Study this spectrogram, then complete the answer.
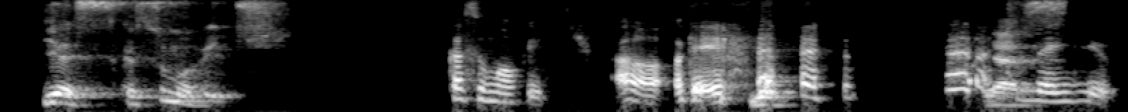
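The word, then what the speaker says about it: Kasumović: goes with one special Croatian letter, but it kind of not available in the English. So it's with the C, but it's pronounced Ch. I see.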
